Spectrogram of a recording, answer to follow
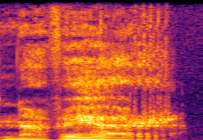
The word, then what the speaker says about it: Naver: He never rolls his R's. It is Naver.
